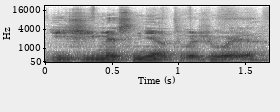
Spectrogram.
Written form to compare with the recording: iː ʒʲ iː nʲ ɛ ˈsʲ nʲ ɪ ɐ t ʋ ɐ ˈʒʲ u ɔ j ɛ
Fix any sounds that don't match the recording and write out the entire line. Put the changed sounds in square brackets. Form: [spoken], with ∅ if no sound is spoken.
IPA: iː ʒʲ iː [mʲ] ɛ ˈsʲ nʲ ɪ ɐ t ʋ ɐ ˈʒʲ u ɔ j ɛ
